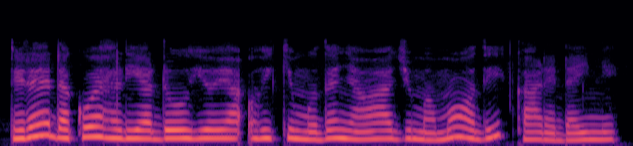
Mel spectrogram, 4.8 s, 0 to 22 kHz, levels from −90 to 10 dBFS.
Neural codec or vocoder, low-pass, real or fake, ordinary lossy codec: none; 7.2 kHz; real; none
